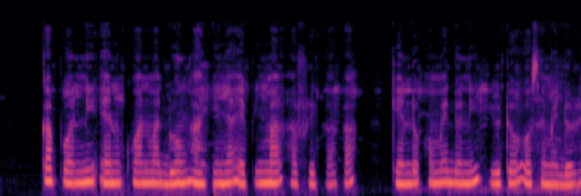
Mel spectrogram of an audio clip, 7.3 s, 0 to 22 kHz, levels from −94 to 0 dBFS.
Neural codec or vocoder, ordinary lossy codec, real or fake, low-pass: vocoder, 44.1 kHz, 128 mel bands every 512 samples, BigVGAN v2; AAC, 96 kbps; fake; 14.4 kHz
